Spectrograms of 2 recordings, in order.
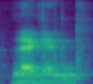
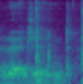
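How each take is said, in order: First: "Legend" said with a hard g, as leg-end; dirty driver's catchphrase. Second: Said in the usual way. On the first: Acted. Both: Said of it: "in the style of the dirty driver".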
